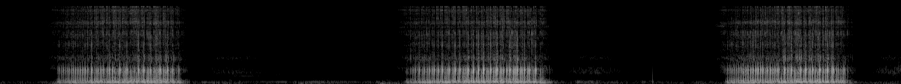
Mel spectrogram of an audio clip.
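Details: Steady sleep snoring: loud, rough snores with each breath in, about 18 a minute, with quiet breathing out between them.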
